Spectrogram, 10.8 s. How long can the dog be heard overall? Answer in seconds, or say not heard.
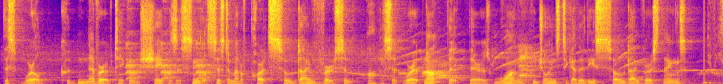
3 s.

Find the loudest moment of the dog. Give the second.
7 s.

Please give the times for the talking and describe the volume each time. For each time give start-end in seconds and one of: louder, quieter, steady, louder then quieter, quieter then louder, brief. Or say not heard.
0.0-10.8 steady.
